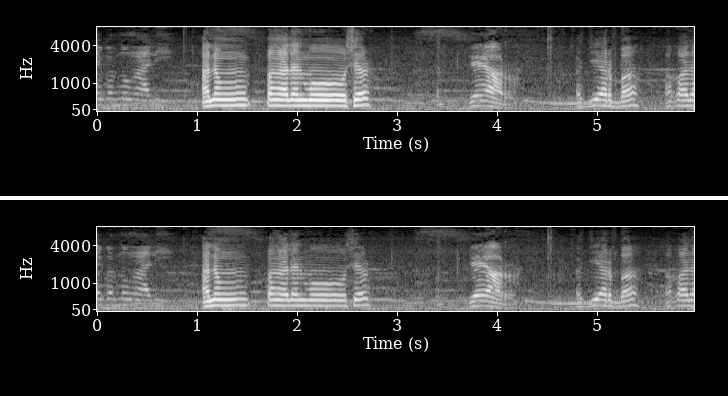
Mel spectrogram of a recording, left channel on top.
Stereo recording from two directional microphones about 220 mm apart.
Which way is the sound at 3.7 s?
5° left (ahead or behind).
